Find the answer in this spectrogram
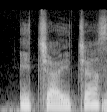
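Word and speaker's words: いちゃいちゃ: It's not, I'm going to say it wrong. You have to correct me. Ichae? – Icha icha. – That's the word.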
